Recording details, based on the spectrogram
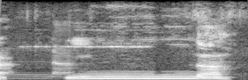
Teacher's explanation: ফাসাল্লি লিরাব্বিকা ওয়ানহার, فصلي لربك وانحر ইন্না, ইন্না এইখানে নুনে টান হবে না, এই এই নুনটা টান আছে, দেখেন নুন খালি যাবে না, এই নুনে আবার টান নাই, শুধুই গুন্না আছে, অজীব গুন্না।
